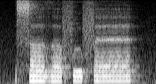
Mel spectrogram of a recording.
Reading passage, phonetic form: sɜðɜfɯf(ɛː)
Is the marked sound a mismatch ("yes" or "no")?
no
